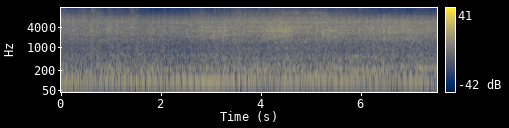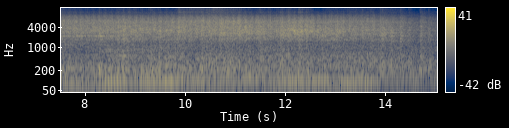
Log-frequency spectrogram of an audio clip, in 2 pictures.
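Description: Diesel locomotive engines rumble loudly as they pass close by.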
